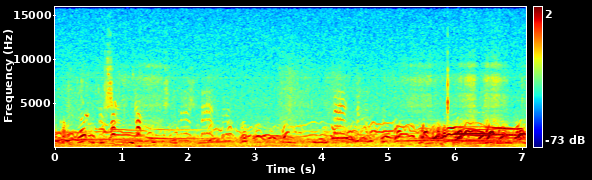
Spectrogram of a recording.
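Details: Several coyotes howl together in Yellowstone National Park: overlapping wavering, sliding tones mixed with quick yips and yelps, rising into a dense, excited chorus that grows louder toward the end.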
